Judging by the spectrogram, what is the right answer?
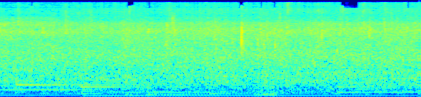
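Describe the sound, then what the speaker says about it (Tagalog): Steady heavy rain pours down without a break over a flooded chicken farm in Mindanao after three days of downpour, a dense constant hiss with faint low hum lines beneath, no voices. "Grabe yung ulan, ulang hinto."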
